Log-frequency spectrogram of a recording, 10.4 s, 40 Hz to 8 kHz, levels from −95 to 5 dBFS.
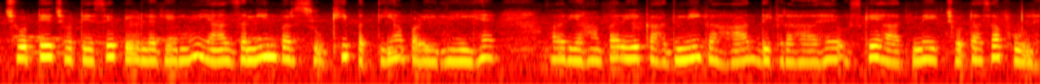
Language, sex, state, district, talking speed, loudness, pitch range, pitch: Hindi, female, Bihar, Gopalganj, 180 wpm, -30 LUFS, 175-210 Hz, 190 Hz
